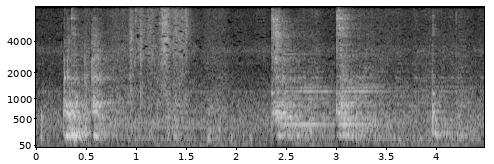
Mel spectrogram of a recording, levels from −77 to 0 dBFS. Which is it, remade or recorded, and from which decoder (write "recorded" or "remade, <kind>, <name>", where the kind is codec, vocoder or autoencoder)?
recorded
